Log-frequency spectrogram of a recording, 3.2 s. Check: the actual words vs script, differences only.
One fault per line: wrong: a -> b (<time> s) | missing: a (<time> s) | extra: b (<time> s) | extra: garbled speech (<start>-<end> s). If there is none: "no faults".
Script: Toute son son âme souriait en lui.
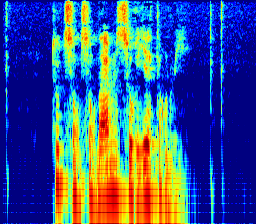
no faults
